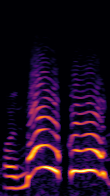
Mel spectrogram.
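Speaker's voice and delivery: high, loud cry of dismay at the screen; exasperated cry. Real, not acted. Streamer to his viewers as the enemy returns, high loud dismay. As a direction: yelp it like the game just betrayed you. Frustrated gamer losing again.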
